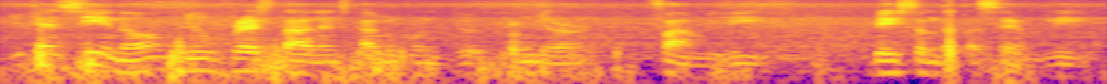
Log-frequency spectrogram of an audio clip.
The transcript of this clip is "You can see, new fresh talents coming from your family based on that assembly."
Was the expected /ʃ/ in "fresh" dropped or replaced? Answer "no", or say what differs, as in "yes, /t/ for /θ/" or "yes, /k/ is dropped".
yes, /s/ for /ʃ/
